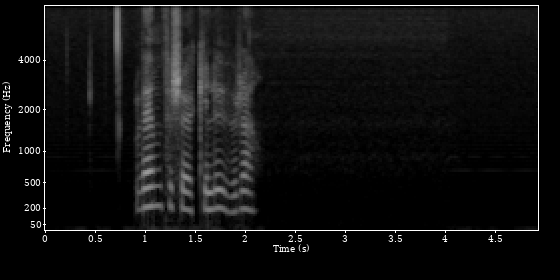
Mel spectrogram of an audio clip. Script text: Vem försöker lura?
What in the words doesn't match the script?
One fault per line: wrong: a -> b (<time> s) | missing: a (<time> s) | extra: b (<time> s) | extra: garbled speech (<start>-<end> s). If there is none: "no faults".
no faults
